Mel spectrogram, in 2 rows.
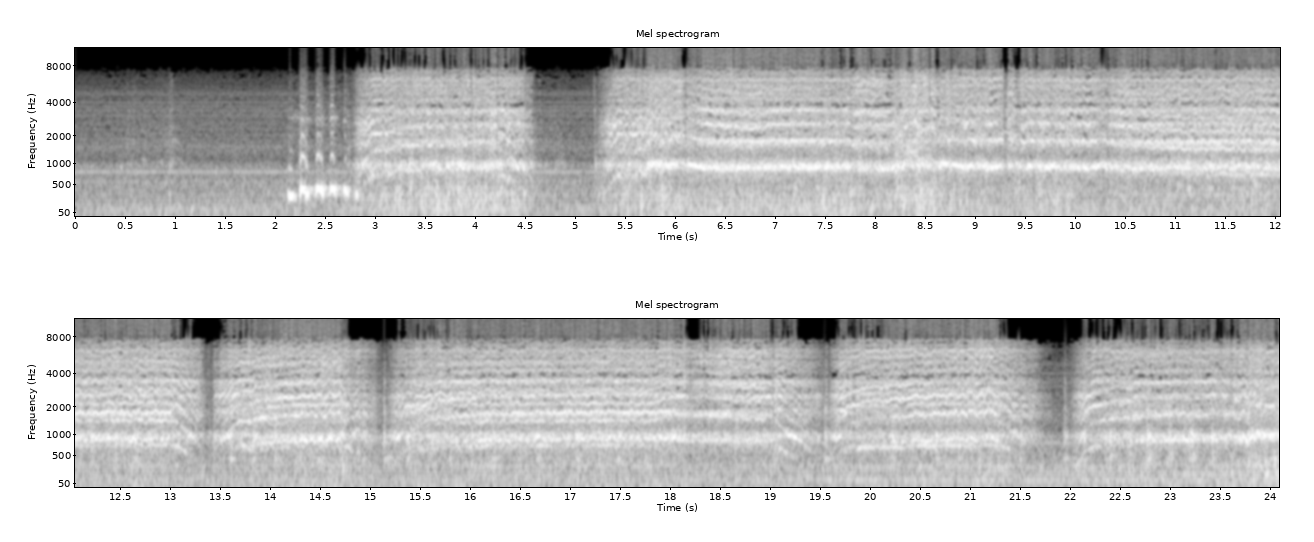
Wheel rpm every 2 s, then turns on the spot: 0, 110, 100, 230, 250, 220, 160, 150, 210, 150, 140, 190.
none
